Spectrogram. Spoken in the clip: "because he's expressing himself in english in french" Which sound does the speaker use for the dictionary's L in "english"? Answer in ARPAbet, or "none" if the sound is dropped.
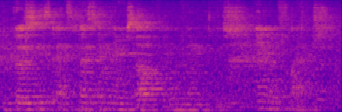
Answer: W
